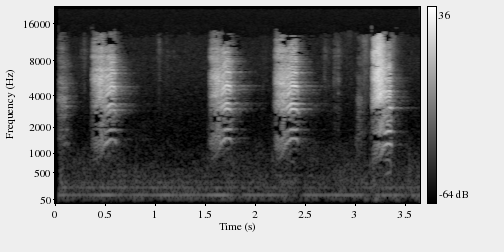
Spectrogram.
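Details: Steller's jays giving four harsh, raspy, noisy calls, each about a quarter second long, spaced irregularly, over a steady low hum.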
